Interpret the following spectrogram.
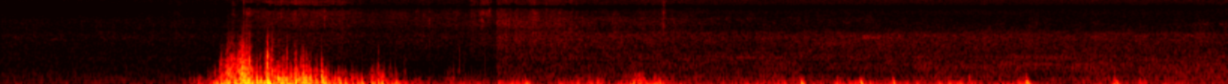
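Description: Wind buffeting the microphone: a strong gust about two seconds in lasting a couple of seconds, then lighter uneven low thumps and rumbles.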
